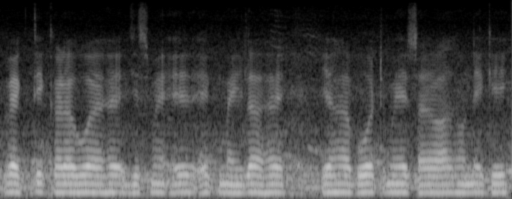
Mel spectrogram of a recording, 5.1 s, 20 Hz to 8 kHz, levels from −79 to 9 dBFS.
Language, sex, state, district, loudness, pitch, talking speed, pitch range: Hindi, male, Chhattisgarh, Raipur, -17 LUFS, 125 Hz, 175 wpm, 120-125 Hz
